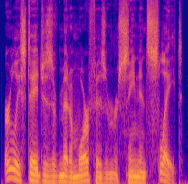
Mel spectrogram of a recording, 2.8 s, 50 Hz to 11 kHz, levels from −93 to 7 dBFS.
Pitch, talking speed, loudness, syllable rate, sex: 100 Hz, 170 wpm, -16 LUFS, 5.7 syllables/s, male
